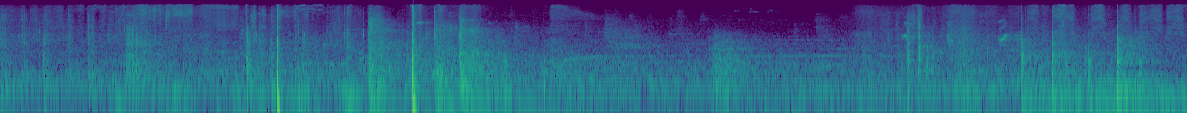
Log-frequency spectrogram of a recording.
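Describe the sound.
Handwriting as a probability formula is written out: faint, irregular scratchy strokes with a few sharper taps, quiet throughout.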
